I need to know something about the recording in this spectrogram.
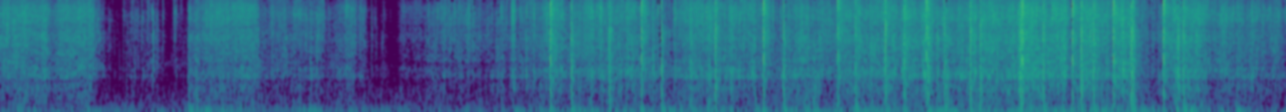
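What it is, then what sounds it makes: Plastic bubble wrap popping. Clear plastic bubble wrap is squeezed and crumpled in hands, with the air bubbles popping under the fingers. A bright, hissy crinkling fills the first few seconds. Then a rapid, uneven series of sharp, dry pops rises above the continuing rustle.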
